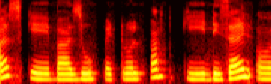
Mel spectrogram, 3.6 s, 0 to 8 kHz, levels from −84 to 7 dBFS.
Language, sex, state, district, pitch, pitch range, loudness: Hindi, female, Himachal Pradesh, Shimla, 200 Hz, 195-245 Hz, -17 LUFS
